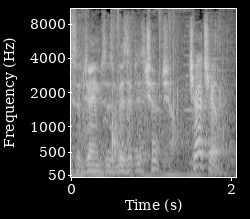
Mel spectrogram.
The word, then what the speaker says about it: Churchill: Churchill. That's how you say it. All together like that. I'd heard church and hill, but couldn't find either.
